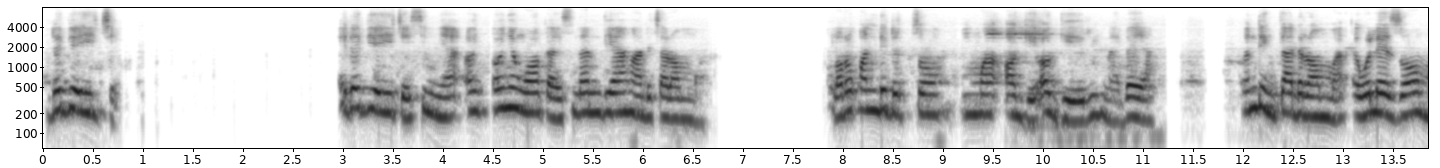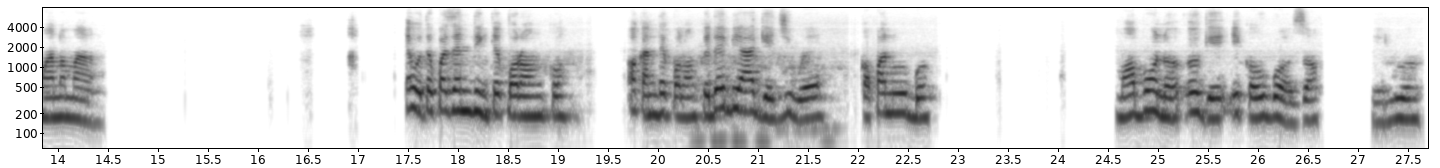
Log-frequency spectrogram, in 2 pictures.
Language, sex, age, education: Igbo, female, 30-45, tertiary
